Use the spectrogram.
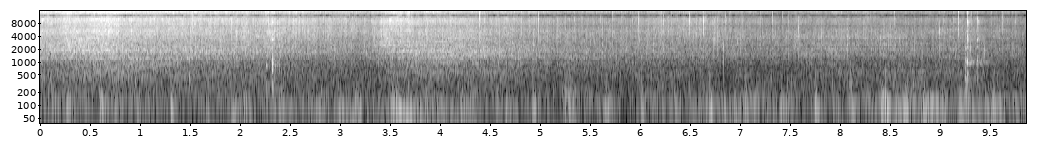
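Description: Tomato omelette batter fries in hot oil in a pan, a steady close sizzle and crackle with a hissy texture that holds throughout and fades slightly toward the end.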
